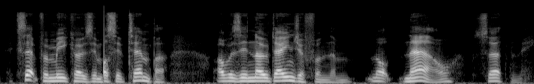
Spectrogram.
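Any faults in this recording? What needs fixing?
There's a CD skip at 1.03 s: a short tick, then the speech carries on from a different spot. What happened is the player's laser lost its track, probably from a knock or a flaw on the disc surface, and landed on another turn of the spiral. The player muted for a few milliseconds while it relocked, then resumed wherever it had ended up, so a chunk of the speech is either skipped or repeated. To prevent it, re-rip the disc with a secure, error-checking ripper after cleaning it.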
